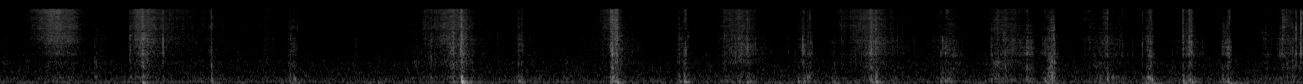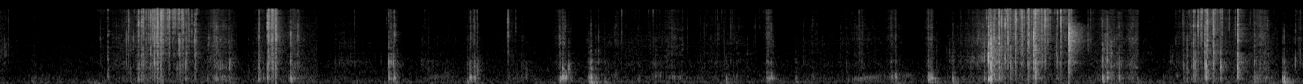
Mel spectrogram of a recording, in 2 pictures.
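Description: Iceberg slime crunching and crackling as fingers press through its dried top crust and then squeeze and pull the slime apart. The crackles come in many short, irregular bursts, loudest in a dense run about halfway through and again near the end.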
